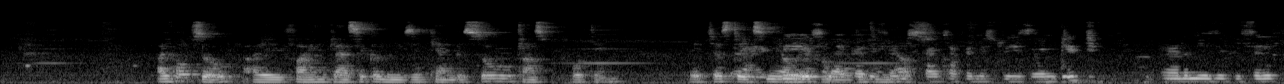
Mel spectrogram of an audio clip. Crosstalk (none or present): present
